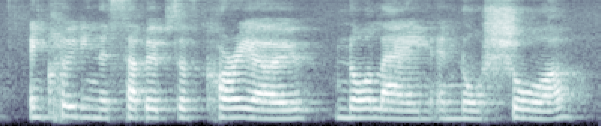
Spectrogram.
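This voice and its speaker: Against noticeable background noise, a woman with a New Zealand accent speaks at a moderate pace in a fairly high pitch. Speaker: speaker presenting a charity at an event.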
